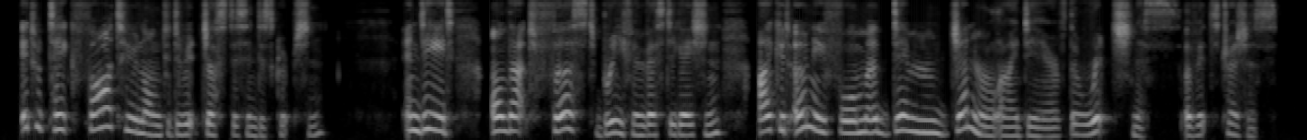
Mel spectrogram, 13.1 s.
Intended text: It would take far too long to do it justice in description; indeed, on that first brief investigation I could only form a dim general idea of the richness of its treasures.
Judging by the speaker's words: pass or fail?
pass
